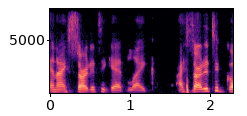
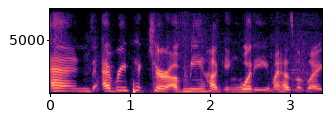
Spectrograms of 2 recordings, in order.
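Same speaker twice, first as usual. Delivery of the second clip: ordinary talk, nothing marked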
